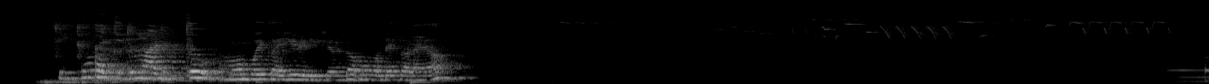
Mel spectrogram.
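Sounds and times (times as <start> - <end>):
faint bird chirping: 4.6 - 12.0.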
